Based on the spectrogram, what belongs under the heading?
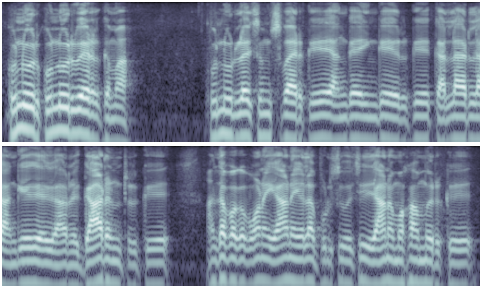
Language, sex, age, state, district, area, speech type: Tamil, male, 45-60, Tamil Nadu, Coimbatore, rural, spontaneous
